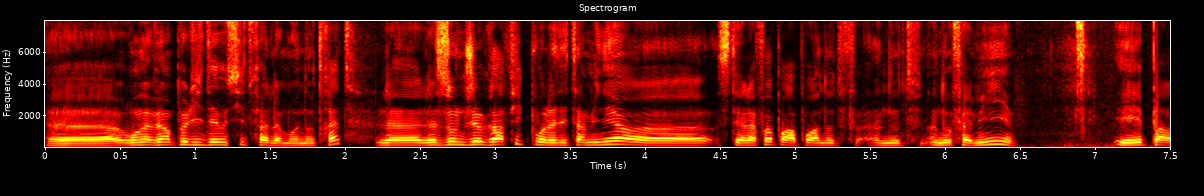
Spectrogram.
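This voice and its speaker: The tone is dark and mellow, with ordinary pitch variation at a fairly quick pace. The sound is dry and close, with no echo. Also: man. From Paris region, France. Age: 30s. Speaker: dairy farmer. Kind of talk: interview testimony. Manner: halting, many hesitations.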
